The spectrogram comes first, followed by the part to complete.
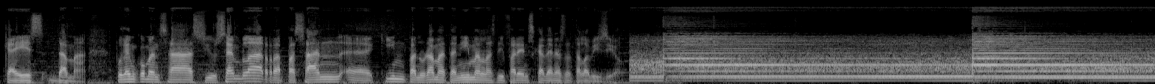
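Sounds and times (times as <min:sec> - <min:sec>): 
speech: 0:00.1 - 0:06.7
church bells chiming at midnight on New Year's Eve: 0:06.3 - 0:11.5.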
